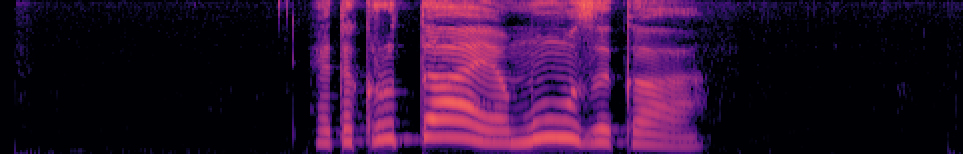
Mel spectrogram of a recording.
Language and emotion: Russian, positive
